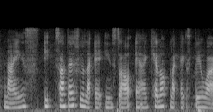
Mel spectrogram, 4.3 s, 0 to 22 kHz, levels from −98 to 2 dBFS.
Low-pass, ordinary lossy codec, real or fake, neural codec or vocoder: none; none; real; none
